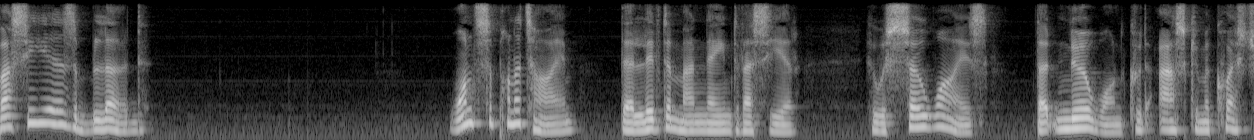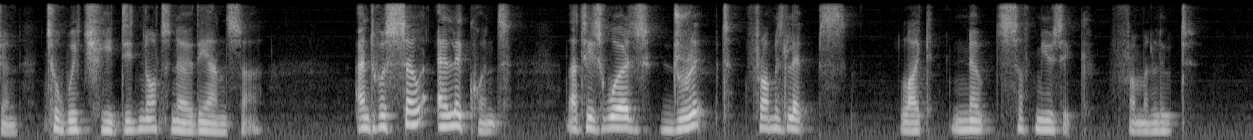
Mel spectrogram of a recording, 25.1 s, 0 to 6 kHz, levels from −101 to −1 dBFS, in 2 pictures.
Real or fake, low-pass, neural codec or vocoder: real; 5.4 kHz; none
